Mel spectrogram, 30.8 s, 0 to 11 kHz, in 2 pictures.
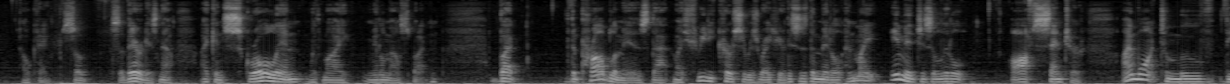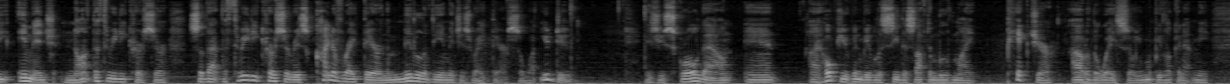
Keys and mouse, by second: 0.0-1.7 drag, 2.6 middle click, 4.3 middle click.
